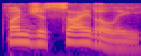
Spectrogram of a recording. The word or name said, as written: fungicidally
